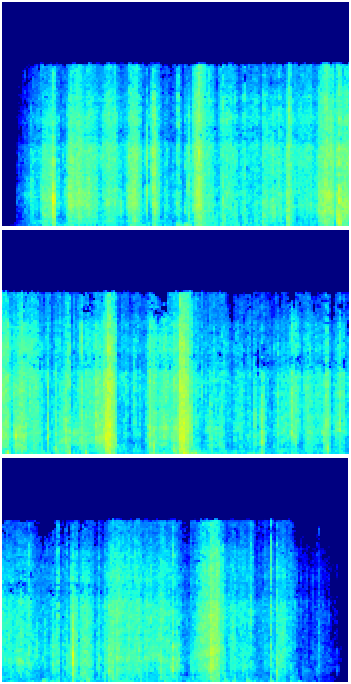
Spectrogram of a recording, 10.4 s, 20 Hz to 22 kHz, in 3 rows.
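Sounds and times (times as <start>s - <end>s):
rope knot tied and untied: 0.2s - 10.3s.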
